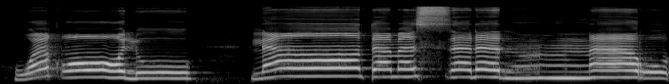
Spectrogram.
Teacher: لن پہ جو ہے نا غنہ ہو رہا ہے، نون ساکن کے بعد تا حروف اخفاء میں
